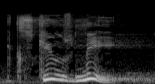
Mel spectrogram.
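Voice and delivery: drawn-out prim politeness before a punch; polite princess. Acted. Princess to the monster before punching him, primly polite.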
